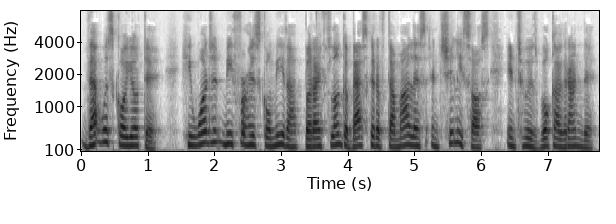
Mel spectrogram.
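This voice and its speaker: A man's voice: high voice, moderate pace, few pauses, a little mellow, voice pushed up, lightly acted. A man voicing a polite, brave and clever young girl in a children's storybook read-aloud. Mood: earnest.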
